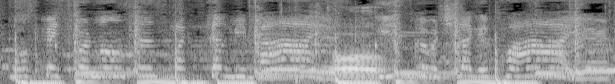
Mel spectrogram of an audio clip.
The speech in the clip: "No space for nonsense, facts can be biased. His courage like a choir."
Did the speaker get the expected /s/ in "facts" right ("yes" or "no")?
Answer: no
